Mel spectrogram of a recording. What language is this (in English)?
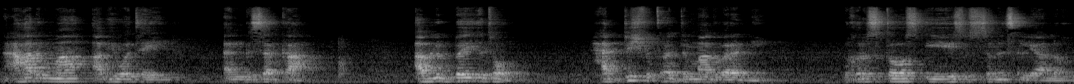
Arabic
